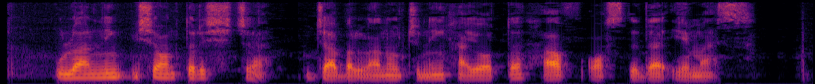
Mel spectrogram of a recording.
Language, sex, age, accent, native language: Uzbek, male, 18-24, Andijon, Uzbek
